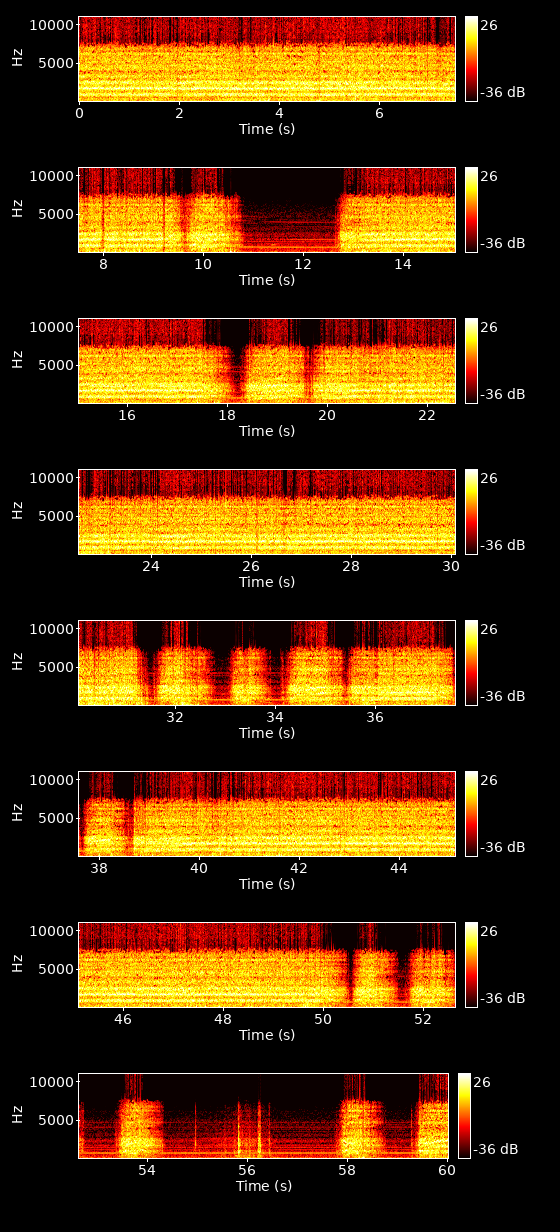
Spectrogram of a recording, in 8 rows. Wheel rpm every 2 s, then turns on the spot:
230, 230, 220, 230, 180, 30, 90, 220, 200, 100, 200, 230, 230, 230, 230, 170, 60, 100, 150, 140, 230, 230, 230, 220, 230, 80, 40, 10, 10, 60.
none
